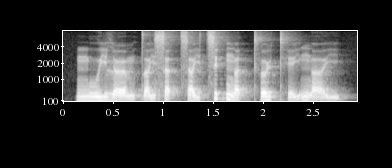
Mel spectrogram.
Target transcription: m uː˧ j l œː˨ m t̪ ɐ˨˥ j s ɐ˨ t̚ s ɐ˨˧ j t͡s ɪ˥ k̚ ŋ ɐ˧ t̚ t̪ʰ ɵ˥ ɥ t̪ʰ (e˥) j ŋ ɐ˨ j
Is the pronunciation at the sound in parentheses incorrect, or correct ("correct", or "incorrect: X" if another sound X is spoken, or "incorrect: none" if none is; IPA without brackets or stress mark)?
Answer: incorrect: e˨˥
